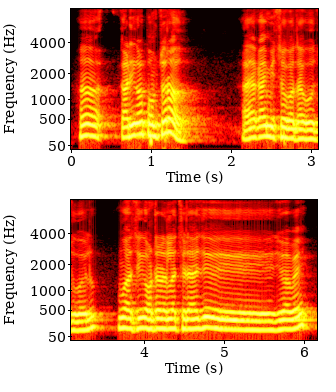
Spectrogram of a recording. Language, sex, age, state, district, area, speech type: Odia, male, 45-60, Odisha, Dhenkanal, rural, spontaneous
